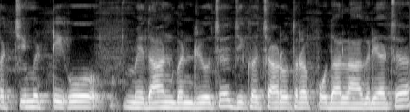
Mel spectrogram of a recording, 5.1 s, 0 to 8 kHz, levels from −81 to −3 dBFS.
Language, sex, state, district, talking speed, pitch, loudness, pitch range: Rajasthani, male, Rajasthan, Nagaur, 165 wpm, 140 Hz, -12 LUFS, 135-150 Hz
